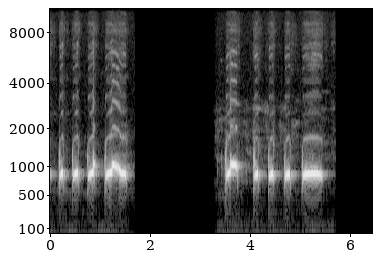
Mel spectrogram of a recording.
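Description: Zebra dove of the Bangkok song strain (perkutut Bangkok) cooing: the end of one phrase, a few quick short coos and a longer closing note, then after a pause of about two seconds a full phrase of one longer coo, three quick short coos and a held final coo.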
